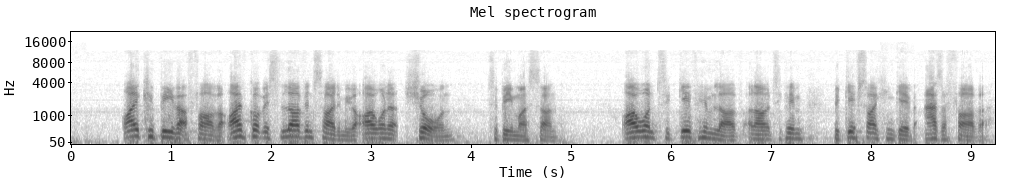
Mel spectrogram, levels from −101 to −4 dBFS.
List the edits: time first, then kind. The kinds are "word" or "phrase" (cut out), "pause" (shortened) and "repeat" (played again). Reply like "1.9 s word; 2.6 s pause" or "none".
3.2 s word; 7.1 s word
